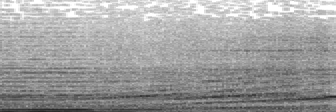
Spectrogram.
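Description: Soundtrack music of a theme-park night light show, played over loudspeakers. Held low notes drop out about halfway, and a tone sweeps upward in pitch near the end.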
